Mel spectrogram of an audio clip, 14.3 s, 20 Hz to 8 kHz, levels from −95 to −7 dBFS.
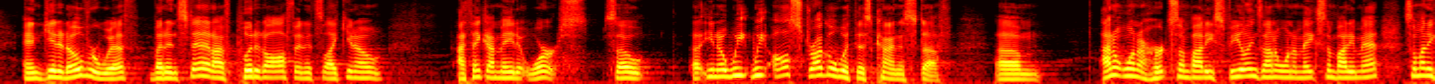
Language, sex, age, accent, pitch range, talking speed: English, male, 50-69, American, 145-195 Hz, 215 wpm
